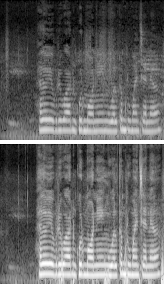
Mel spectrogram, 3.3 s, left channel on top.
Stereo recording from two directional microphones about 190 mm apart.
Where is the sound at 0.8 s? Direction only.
50° right (ahead or behind).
